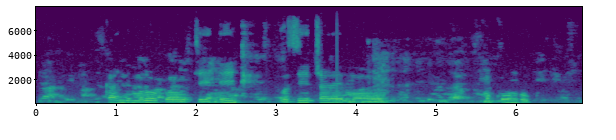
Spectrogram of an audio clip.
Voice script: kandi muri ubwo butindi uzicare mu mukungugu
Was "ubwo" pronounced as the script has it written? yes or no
yes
